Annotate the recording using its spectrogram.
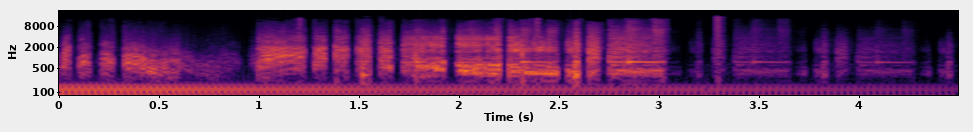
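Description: Hip-hop track's closing instrumental: turntable scratching, the record cut into rapid choppy stabs, over a steady low bass drone. The scratching thins out and drops away about three seconds in.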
